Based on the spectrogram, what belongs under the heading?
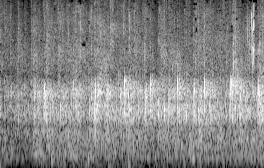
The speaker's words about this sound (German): Einen kleinen Applaus. Deine Bühne.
